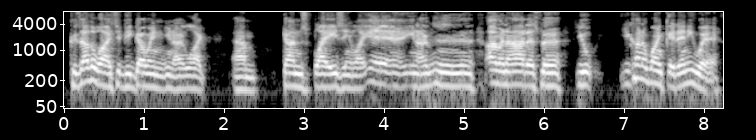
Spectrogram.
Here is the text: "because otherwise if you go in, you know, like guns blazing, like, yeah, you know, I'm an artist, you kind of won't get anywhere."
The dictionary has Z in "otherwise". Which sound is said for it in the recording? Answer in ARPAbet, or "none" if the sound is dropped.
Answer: Z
